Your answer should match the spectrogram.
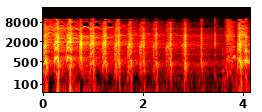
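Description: A laughter sound effect: a snickering laugh in rapid high-pitched bursts, loudest at the start and trailing off over about three seconds. After a short pause another laugh begins just before the end.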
